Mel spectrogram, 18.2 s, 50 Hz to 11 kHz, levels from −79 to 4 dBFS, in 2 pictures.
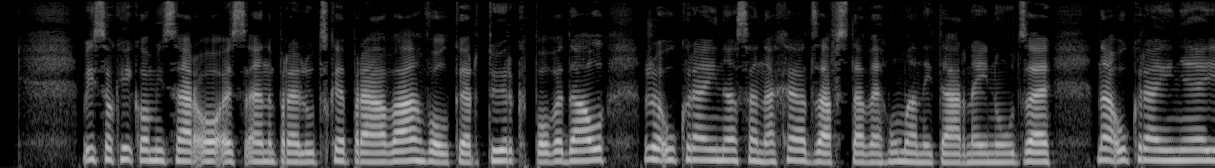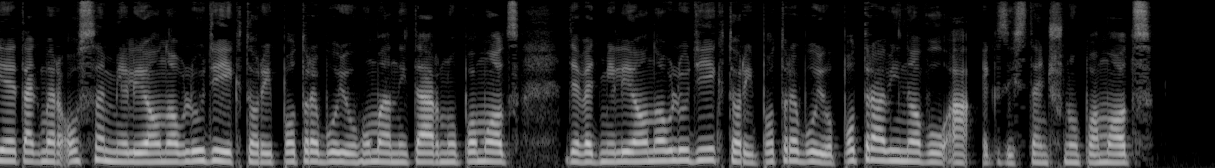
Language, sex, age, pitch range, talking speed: Slovak, female, 20-39, 175-200 Hz, 120 wpm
